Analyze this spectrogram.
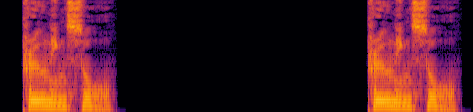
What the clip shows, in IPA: ˈpruː.nɪŋ ˌsɔː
